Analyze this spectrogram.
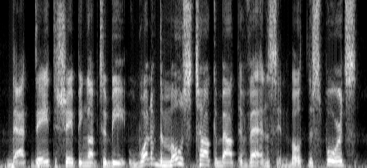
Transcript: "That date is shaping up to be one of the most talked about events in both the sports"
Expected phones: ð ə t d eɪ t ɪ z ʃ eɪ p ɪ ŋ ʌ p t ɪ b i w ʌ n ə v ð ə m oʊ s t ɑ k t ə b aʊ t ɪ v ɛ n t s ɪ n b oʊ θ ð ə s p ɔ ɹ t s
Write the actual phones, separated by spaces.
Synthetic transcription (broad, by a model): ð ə t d eɪ ɪ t ʃ eɪ p ɪ ŋ ʌ p t ɪ b i w ʌ n ə v ð ə m oʊ s t ɑ k ə b aʊ t ɪ v ɛ n t s ɪ n b oʊ θ ð ə s p ɔ ɹ t s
